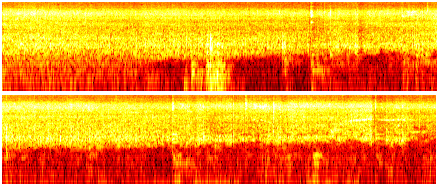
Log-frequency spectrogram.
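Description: Potatoes and vegetable drumsticks fry in oil left over from frying dried fish, giving a steady, close, loud sizzle with occasional stirring scrapes throughout.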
